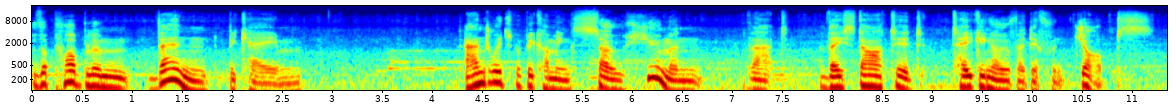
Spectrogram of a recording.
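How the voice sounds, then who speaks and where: A man playing a patient owner talking to his android in an audio roleplay, explaining in a musing way with pauses. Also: mid-range voice, sing-song, darkish tone, soft background music. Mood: patiently explaining. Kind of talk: audio roleplay, conversational storytelling.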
